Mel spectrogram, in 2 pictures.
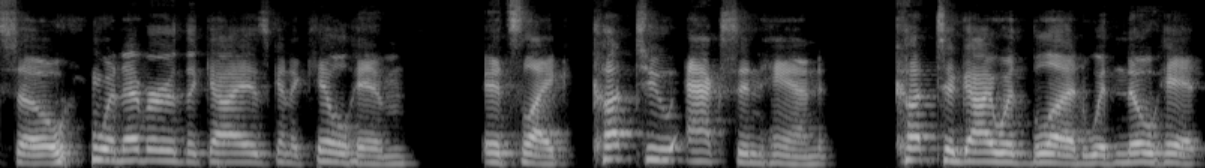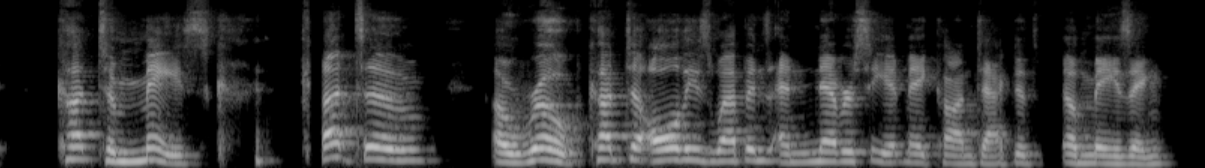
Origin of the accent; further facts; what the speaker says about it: California, United States; moved away; I'm from California.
